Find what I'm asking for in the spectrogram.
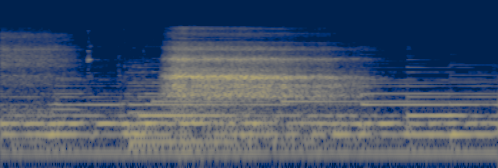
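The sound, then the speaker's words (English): A slow, deep breath drawn in and let out during a relaxation exercise, a long soft breathy rush that swells in the middle and fades, set over gentle sustained background music. “Feel its warmth and take a deep dragon breath in and out.”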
